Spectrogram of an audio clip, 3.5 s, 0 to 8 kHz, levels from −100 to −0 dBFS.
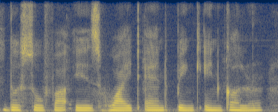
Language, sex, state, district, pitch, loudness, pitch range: English, female, Assam, Kamrup Metropolitan, 165 Hz, -17 LUFS, 160-170 Hz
